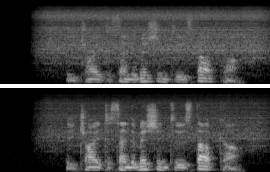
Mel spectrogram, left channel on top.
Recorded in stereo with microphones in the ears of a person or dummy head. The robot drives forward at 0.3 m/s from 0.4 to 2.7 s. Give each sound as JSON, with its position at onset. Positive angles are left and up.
{"t": 0.7, "sound": "a man speaking", "side_deg": -50, "distance_m": 1.1}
